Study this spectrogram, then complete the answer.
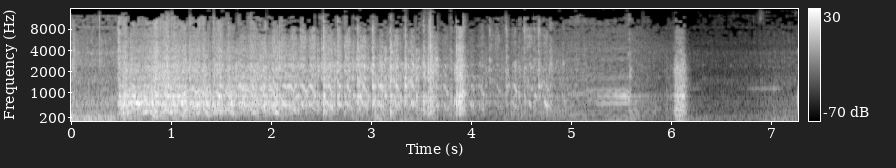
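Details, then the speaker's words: Very early 1969 Ford Capri MK1 barn find, not run for many years, cranking attempt: labouring, uneven crank about three turns a second that drags and dies away; power lost at a red-hot, overheated battery connection. "can you do that connection yeah losing power there all right yeah yeah we're losing that power there"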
